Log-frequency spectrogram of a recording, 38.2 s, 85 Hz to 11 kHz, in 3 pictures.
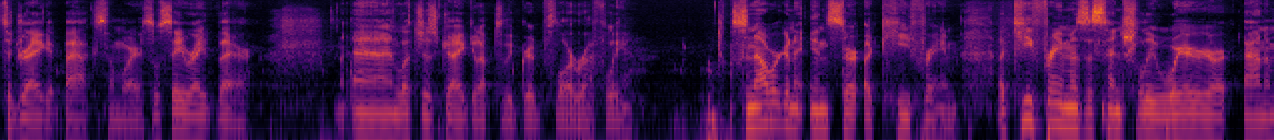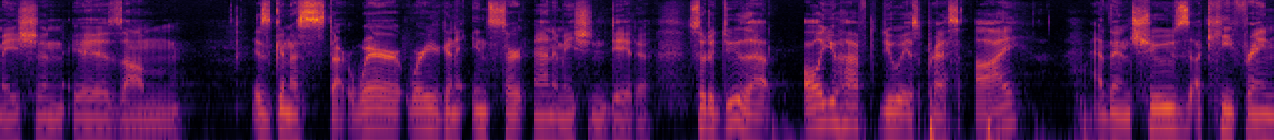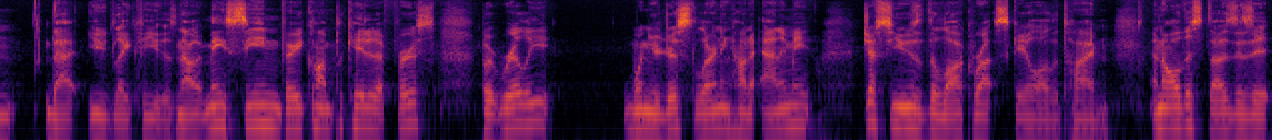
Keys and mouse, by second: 0.2-2.1 drag, 4.4-6.3 drag, 22.6 |.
